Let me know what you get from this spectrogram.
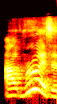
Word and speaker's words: Ruiz: Ruiz is fine.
